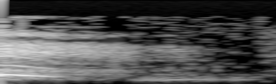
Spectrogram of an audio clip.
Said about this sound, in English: How heavily he's breathing. His voice will soon fail.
